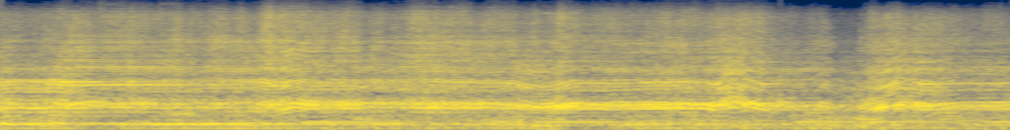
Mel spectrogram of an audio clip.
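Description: Twin outboard motors of an offshore racing powerboat running flat out, a steady engine note with small rises and dips over the hiss of wind and spray.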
